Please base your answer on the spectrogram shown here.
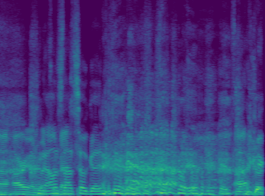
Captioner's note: group laughing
